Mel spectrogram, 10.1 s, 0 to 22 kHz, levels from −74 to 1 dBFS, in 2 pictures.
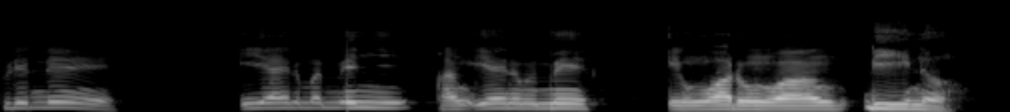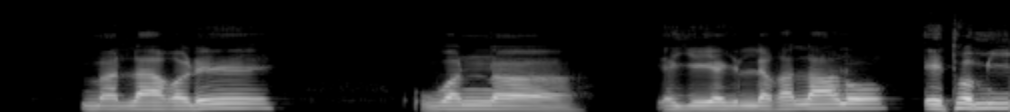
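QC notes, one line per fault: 1.74 s and 2.76 s, microphone volume stepped up: the speech and the background noise beneath it jump louder together, by about 8 dB and then about 5 dB. The call software judged the microphone too quiet and raised the device's input volume in abrupt single steps.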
